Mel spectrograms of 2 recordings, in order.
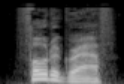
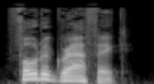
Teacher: photograph noun is stressed on the first syllable, but photographic adjective is stressed on the third.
